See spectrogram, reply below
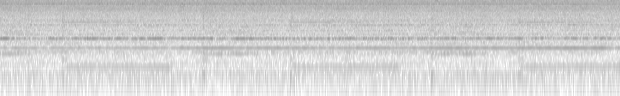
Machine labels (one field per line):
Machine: slide rail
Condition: normal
